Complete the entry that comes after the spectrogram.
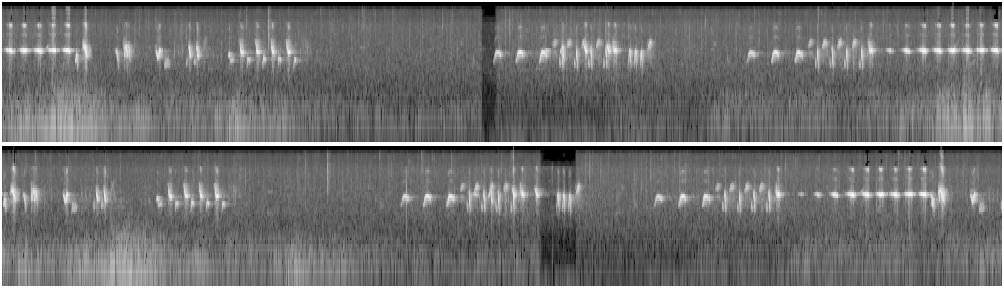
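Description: A songbird singing in repeated phrases, each a held high whistle followed by quick, rapidly repeated chirping notes, with short pauses between phrases. A low rumble swells and fades underneath.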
